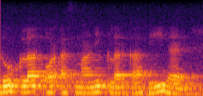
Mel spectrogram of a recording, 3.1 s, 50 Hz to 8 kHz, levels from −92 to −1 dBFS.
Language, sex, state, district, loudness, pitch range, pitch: Hindi, male, Uttar Pradesh, Lucknow, -15 LUFS, 120-140 Hz, 125 Hz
